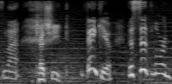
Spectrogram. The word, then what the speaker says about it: Kashyyyk: I'm not even trying to pronounce that. Kashyyyk.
